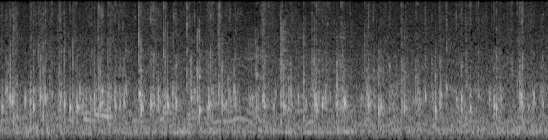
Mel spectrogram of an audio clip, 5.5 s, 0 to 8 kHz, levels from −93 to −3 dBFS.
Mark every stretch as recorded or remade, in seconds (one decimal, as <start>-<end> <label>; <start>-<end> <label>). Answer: 0.0-1.2 recorded; 1.2-2.1 remade; 2.1-2.5 recorded; 2.5-4.2 remade; 4.2-5.5 recorded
